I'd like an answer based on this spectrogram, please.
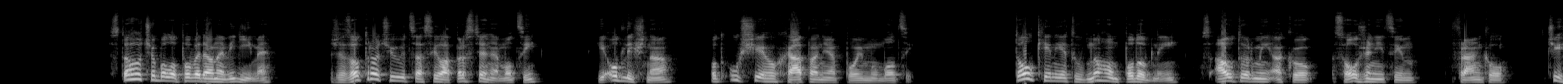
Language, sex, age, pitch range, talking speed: Slovak, male, 30-49, 105-165 Hz, 115 wpm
